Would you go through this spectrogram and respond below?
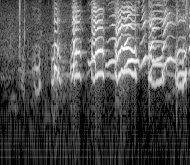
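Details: Several newborn puppies nursing from their mother at a pagoda stupa in Siem Reap, Cambodia: a few soft squeaks build quickly into loud, high, arching whines. The whines overlap and grow more insistent toward the end.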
